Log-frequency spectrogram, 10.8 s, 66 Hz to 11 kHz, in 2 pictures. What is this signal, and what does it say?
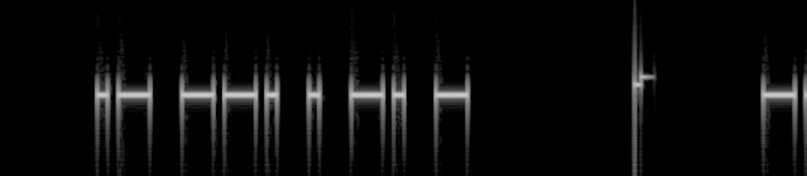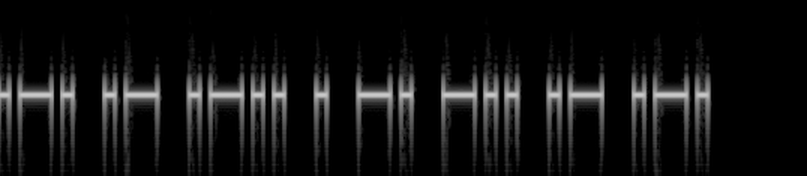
Morse code, heard as a keyed tone, about 17 wpm, 700 Hz. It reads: AGENT CALENDAR
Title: Sentences from Top 1600 Words - New Word Drill - 17wpm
